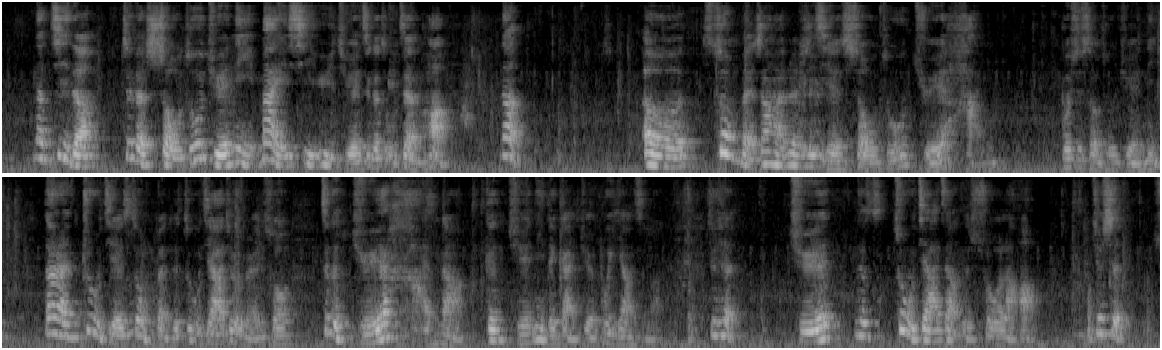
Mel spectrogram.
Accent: Taiwan; 因为我们台湾人得这个病都几乎都是内有久寒了

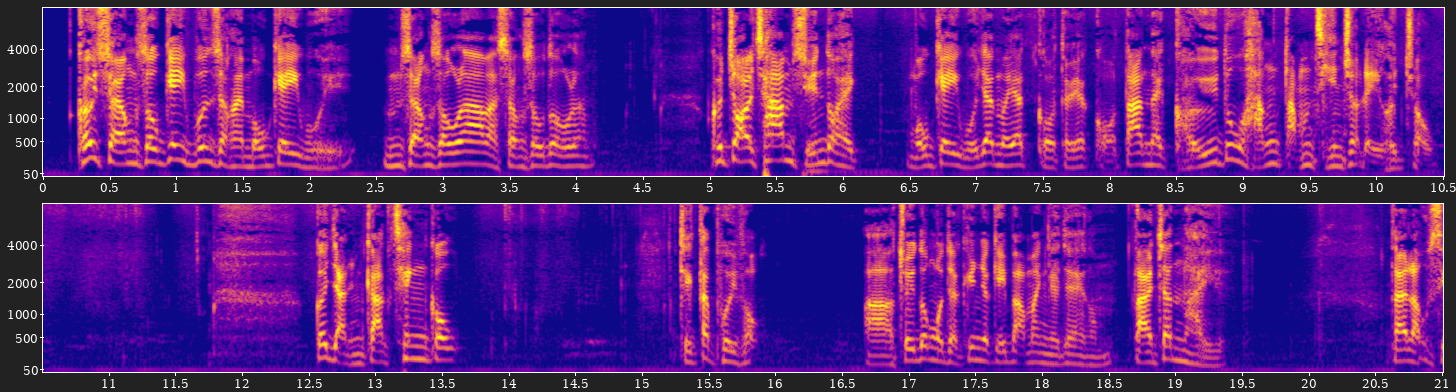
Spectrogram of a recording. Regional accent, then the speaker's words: China; 我都系承认我系中国人

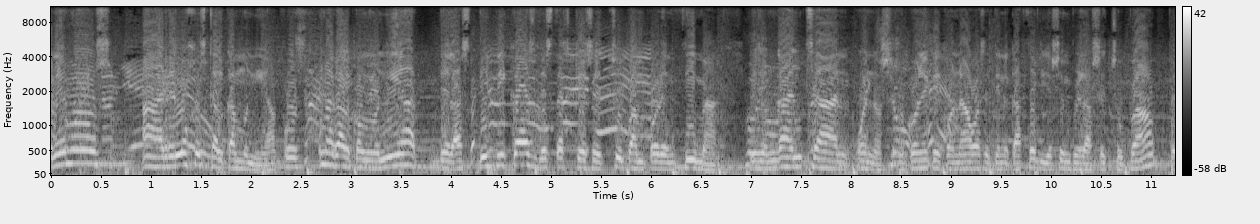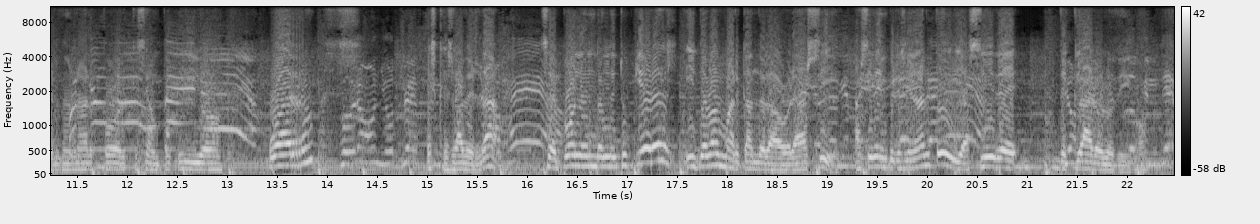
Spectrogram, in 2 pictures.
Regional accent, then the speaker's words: Catalonia, Spain; porque yo, como sabéis, soy de Cataluña y lo estudio en catalán.

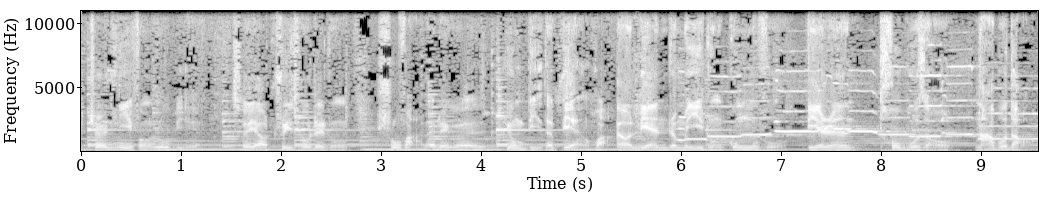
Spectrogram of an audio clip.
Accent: Beijing, China; 我是北京人。因为以前呢住在北京的平房四合院，那么离着美术馆也不远

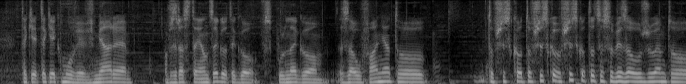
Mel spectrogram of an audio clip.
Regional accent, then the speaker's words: Gdynia, Pomeranian Voivodeship, Poland; now in Warsaw, Poland; ja pochodzę z Gdyni, ale mieszkam w Warszawie

